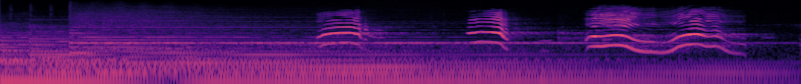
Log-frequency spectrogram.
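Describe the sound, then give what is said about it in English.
Laugh-like calls of kea parrots from New Zealand: four bright, high-pitched warbling cries, the first two short and sliding, the last two longer and wavering, over a steady low hum. “These are the laugh-like calls of kea parrots from New Zealand.”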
